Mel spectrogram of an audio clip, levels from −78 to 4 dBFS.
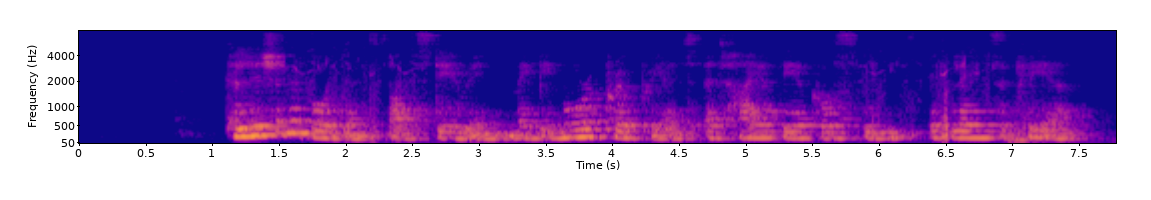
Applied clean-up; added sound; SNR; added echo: neural separator model SepFormer DNS4.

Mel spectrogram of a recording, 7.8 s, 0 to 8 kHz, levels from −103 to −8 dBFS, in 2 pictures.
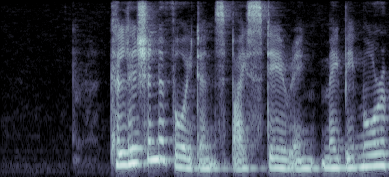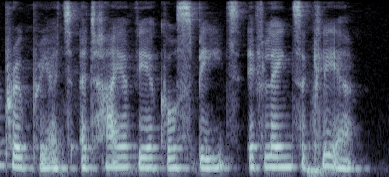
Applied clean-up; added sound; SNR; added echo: none; none; none; none.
